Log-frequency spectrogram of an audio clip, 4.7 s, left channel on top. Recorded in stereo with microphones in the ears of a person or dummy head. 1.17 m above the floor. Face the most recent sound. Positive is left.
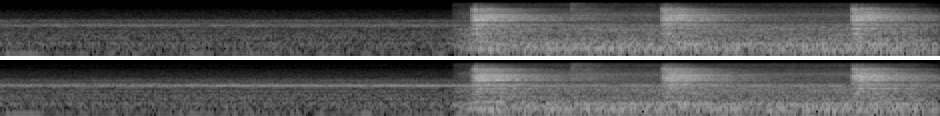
turn(degrees=50)  # may be behind; listen again after turning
